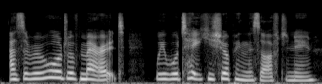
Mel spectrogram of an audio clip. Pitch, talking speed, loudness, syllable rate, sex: 235 Hz, 225 wpm, -17 LUFS, 6.2 syllables/s, female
